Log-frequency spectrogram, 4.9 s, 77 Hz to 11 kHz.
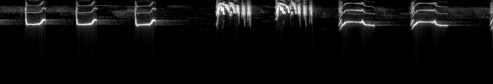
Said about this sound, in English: The song thrush has a magnificent song, which is unusual in its structure. The male sings a short phrase and then usually repeats it, maybe 2 or 3 times. He pauses for a moment and then repeats a totally different phrase.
